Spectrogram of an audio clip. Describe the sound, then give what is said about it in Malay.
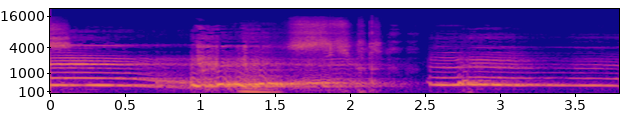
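A person's voice mimics a crying baby with two drawn-out, wavering wails separated by a brief gasp, loud. “Tapi anak dia tak nangis macam gini lah.”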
